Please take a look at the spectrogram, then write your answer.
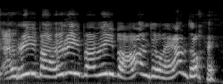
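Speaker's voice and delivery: high, hammed-up cartoon Mexican accent, rattled off with a laugh at the end; mock Mexican accent. Son mocking friends who expect a Mexican accent, mock Mexican accent. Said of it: "they'll say he doesn't sound Mexican".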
